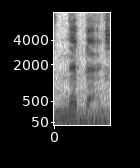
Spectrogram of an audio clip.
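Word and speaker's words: Knipex: I really think it's nipx I think the K is silent I could be wrong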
